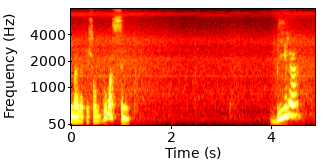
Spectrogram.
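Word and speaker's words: בירה: Bira se escreve igualzinho, só muda o acento. Bira quer dizer capital. Considerado como hoje, moderno capital. Birá já quer dizer. Perdão. Birá quer dizer capital. E bira quer dizer cerveja.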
